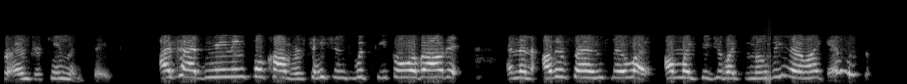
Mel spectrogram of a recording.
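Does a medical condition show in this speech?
Yes: cerebral palsy; born 26 weeks premature, amputee, full-time wheelchair user, intellectual disability, full-time and part-time aides.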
